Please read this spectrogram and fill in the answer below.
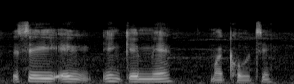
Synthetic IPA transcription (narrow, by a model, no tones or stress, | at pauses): ɪsɪɪŋkʼem̩ɛ | maǃʰoːtʰi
